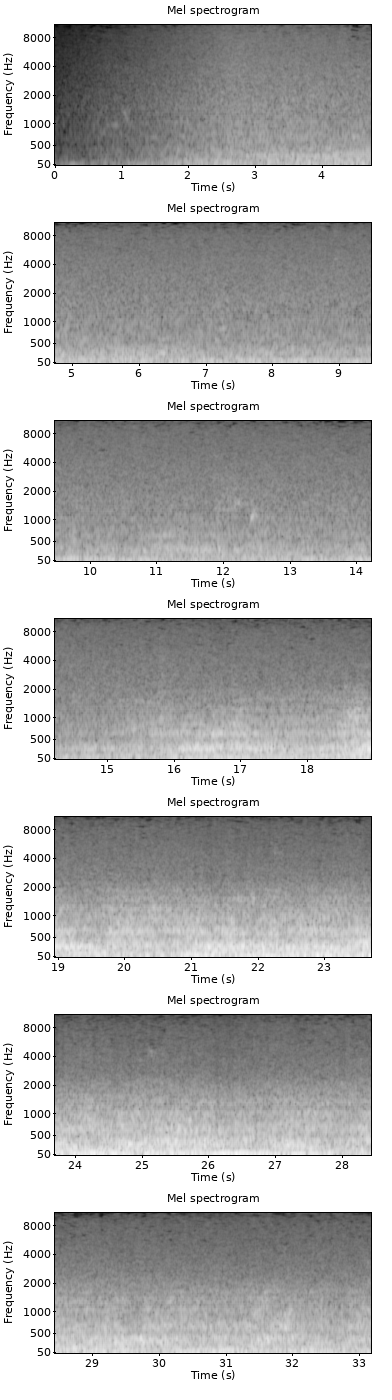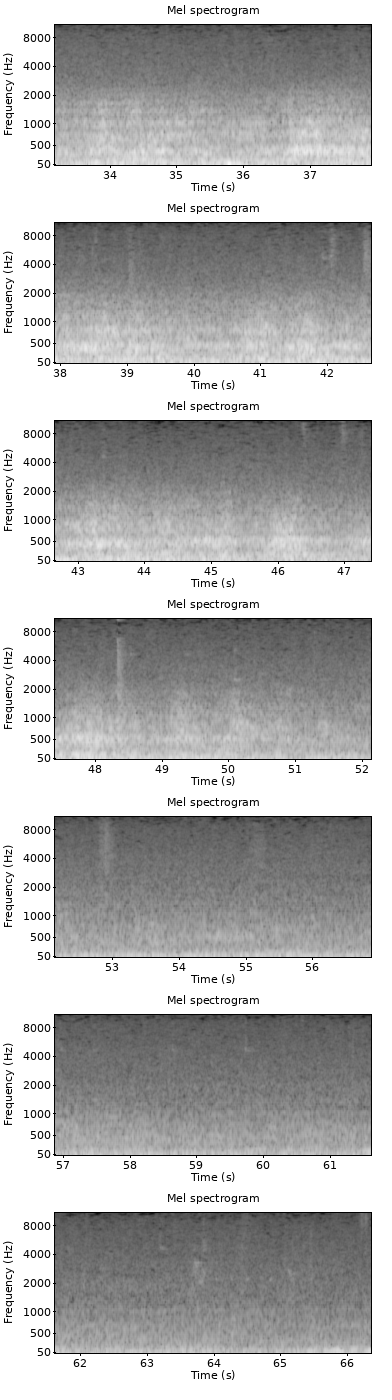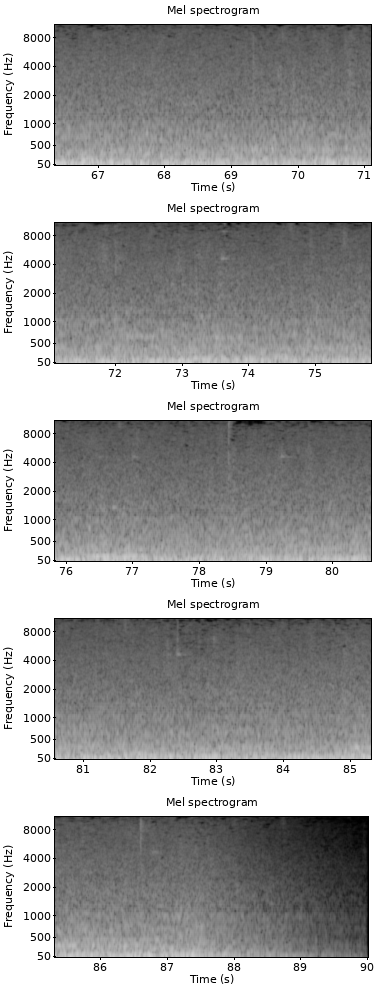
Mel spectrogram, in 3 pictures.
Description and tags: An airplane heading for Schiphol Airport Amsterdam
field-recording, airplane, noise, traffic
